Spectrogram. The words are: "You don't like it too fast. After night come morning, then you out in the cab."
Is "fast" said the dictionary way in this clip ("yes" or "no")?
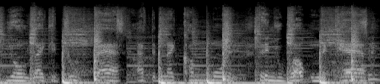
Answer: yes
